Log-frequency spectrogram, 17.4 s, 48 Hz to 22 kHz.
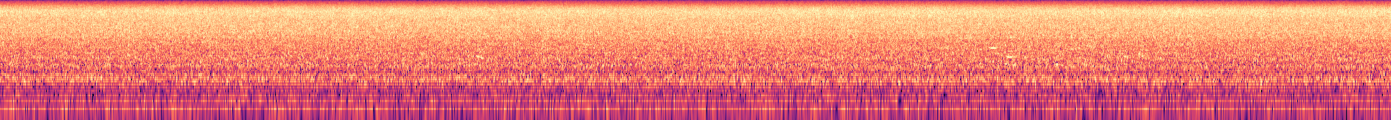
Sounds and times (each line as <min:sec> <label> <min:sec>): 0:00.0 waterfall 0:17.3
